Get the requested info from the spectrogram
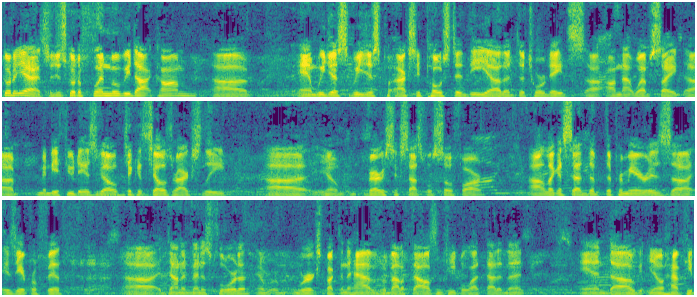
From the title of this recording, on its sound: LIVE From CPAC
